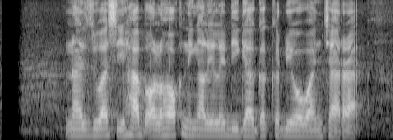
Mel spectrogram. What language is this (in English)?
Sundanese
